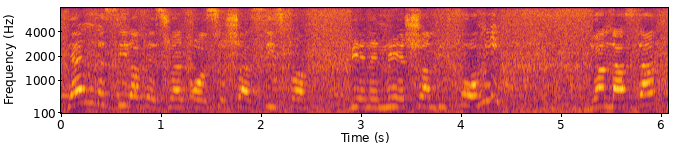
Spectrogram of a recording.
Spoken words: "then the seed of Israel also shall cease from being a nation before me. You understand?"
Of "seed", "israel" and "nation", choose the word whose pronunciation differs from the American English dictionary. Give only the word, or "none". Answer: none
